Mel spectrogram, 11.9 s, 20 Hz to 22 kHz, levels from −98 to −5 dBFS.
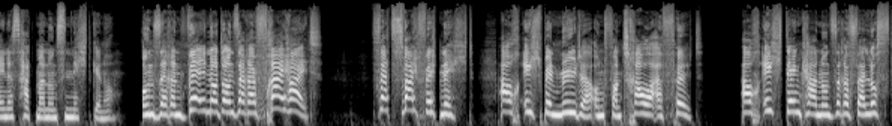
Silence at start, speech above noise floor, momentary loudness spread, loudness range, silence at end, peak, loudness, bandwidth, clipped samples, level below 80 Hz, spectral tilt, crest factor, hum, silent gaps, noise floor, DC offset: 0 s; 57 dB; 11 LU; 2 LU; 0.05 s; -4 dBFS; -20 LUFS; 20 kHz; under 0.1%; -68 dBFS; -2 dB/octave; 16 dB; none; 1.68-1.87 s, 9.51-9.88 s; -78 dBFS; under 0.1%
